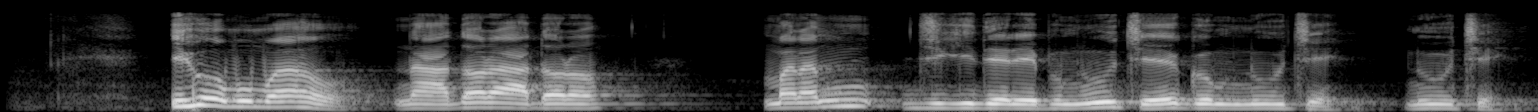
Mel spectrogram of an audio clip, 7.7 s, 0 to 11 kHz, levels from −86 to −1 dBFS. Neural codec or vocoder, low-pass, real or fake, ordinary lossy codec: none; 7.2 kHz; real; none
